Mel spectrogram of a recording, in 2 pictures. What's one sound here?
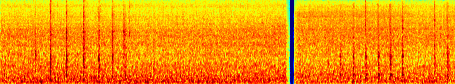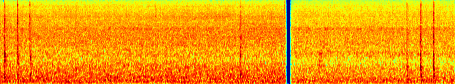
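A hammer taps sharply on bamboo.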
